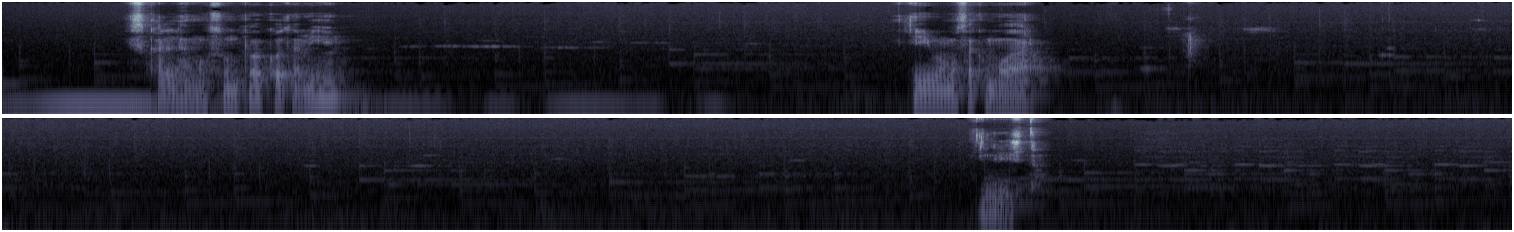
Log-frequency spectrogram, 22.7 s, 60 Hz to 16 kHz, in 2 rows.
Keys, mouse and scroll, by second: 2.3 s, 6.3-8.3 drag, 8.3-9.9 middle drag, 9.3 KP_1, 10.3-12.0 middle drag, 12.0 s, 15.6 Tab, 16.4-18.4 drag, 18.6 click, 20.3 middle click.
